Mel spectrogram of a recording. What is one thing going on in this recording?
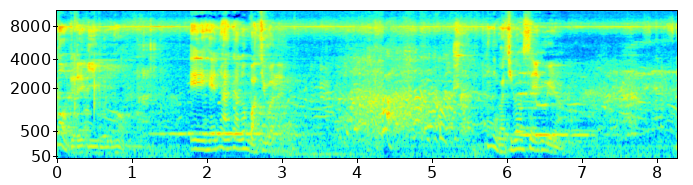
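A band plays on an outdoor stage.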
